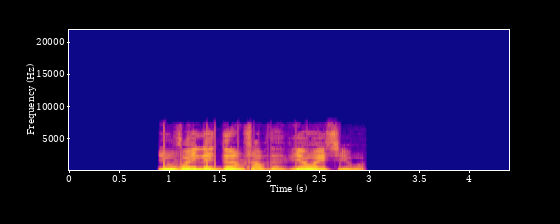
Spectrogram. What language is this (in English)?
Kabyle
